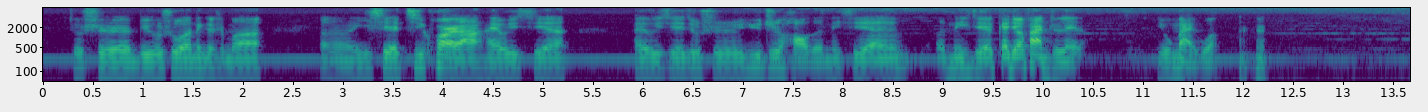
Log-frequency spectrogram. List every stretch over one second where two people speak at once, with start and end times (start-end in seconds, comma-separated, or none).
none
